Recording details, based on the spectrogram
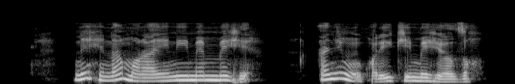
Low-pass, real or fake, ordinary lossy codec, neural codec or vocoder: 7.2 kHz; fake; none; vocoder, 22.05 kHz, 80 mel bands, Vocos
